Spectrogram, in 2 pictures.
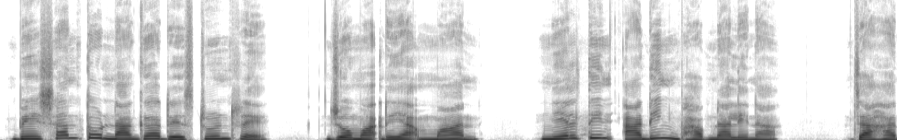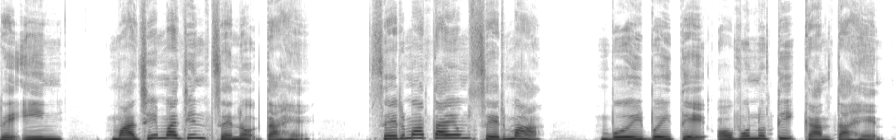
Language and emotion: Santali, sad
